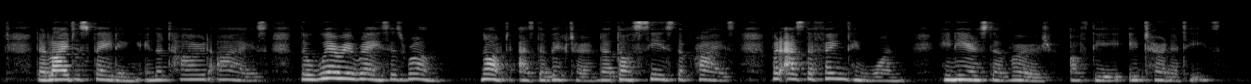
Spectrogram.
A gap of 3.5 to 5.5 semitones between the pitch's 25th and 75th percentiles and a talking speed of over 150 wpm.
No: average, 3.1 semitones; average, 165 wpm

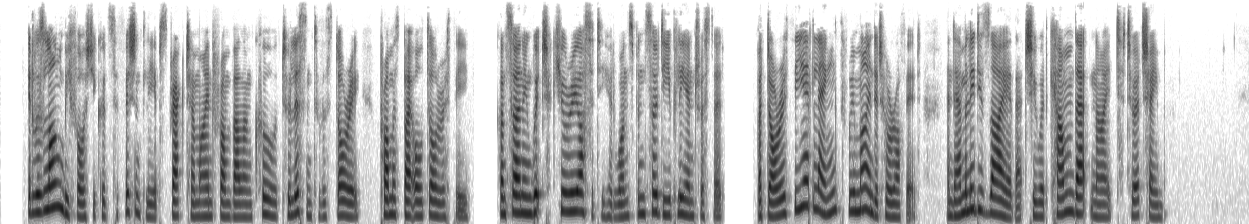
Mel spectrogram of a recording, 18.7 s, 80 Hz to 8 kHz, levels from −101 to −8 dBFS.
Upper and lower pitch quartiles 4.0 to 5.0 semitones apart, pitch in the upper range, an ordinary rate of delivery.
Yes: average, 4.3 semitones; high, 200 Hz; average, 165 wpm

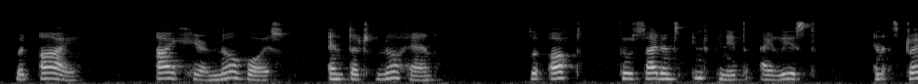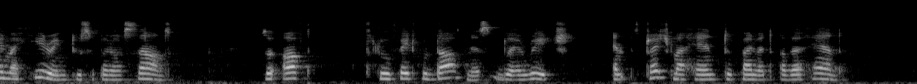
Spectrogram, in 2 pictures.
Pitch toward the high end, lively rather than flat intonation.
No: high, 245 Hz; average, 3.2 semitones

